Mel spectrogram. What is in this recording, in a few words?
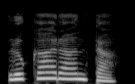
"ಋಕಾರಾಂತ", kannada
